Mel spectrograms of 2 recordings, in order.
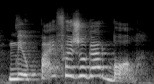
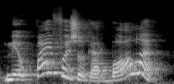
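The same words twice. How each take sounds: First: The pitch stays flat without much variation. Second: The pitch varies and rises as a question. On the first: It states a fact. "é um tom que não modifica muito, não tem variação" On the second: It asks a question. "Uma pergunta bem clara, explícita"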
